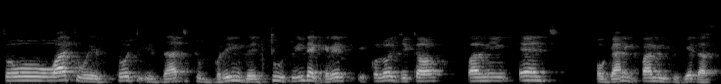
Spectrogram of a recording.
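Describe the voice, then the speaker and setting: A man presenting a farming project and answering questions on a call, pausing often with fillers and restarts. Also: fairly high pitch, expressive. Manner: halting, with many fillers and restarts. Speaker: hackathon presenter. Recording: echoey lo-fi call audio.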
